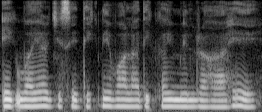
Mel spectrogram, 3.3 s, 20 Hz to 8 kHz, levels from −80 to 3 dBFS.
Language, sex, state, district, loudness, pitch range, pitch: Hindi, female, Arunachal Pradesh, Lower Dibang Valley, -15 LUFS, 175-185 Hz, 180 Hz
